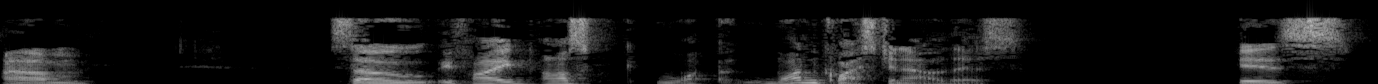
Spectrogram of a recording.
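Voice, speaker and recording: A man hosting a podcast conversation, talking in animated spurts and often restarting his sentences. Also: mid-range voice, extremely slow. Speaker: podcast host and coach. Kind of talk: casual conversation. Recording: muffled lo-fi audio.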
